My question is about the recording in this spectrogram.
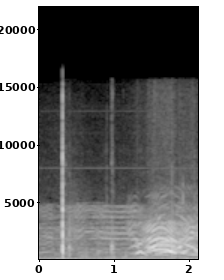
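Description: A softball bat hitting a pitched ball: one sharp crack about a third of a second in. Several voices shout near the end.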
